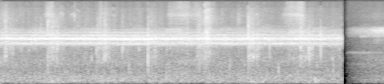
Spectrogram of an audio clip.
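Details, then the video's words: In a forest with jackfruit trees and a dirt road in central Kandy, Sri Lanka, insects give a steady, high-pitched drone, with footsteps crunching underneath. "அந்த பூச்சிகளோட சத்தத்தை நல்லா கேளுங்க."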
